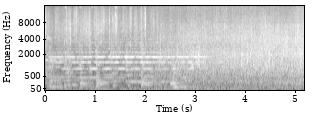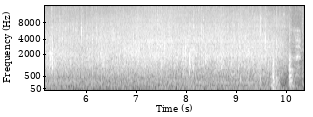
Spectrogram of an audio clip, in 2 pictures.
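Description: Background music with held notes for the first few seconds, then a car pulling up on snow, its tyres making a steady hiss that slowly grows. A single sharp thump comes just before the end.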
